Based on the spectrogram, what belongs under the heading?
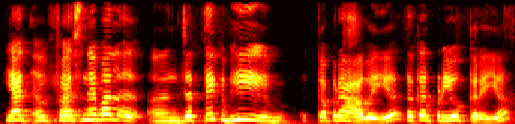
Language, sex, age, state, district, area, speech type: Maithili, female, 18-30, Bihar, Saharsa, rural, spontaneous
